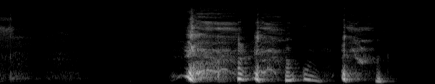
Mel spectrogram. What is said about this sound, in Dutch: net herstellende van een griepje. Het eh, blijft een beetje hoesten. Neem me niet kwalijk, maar het is even niet anders.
